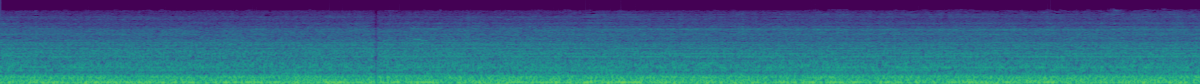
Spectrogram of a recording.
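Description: A steady, even machine hum with a constant low pitch that does not change.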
